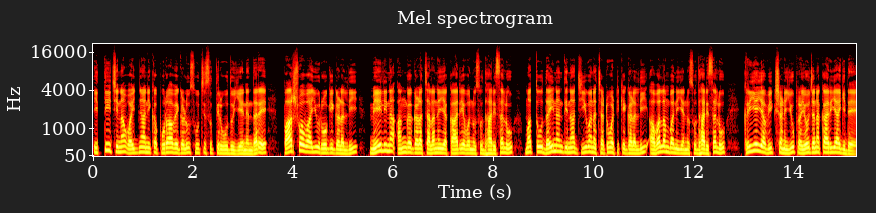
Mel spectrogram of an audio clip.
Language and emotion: Kannada, neutral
